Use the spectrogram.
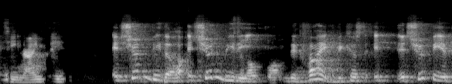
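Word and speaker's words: Kveik: it down pat, but I say Kvike like that. I just put a little pronunciation on it. Kvike. I think it's Kvike, but I think I heard the pronunciation from a video by the Craft Beer Channel when they actually went to, I think it was Norway, and brewed with. Yeah, I think they said Kvike, so that's where I got my pronunciation from.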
